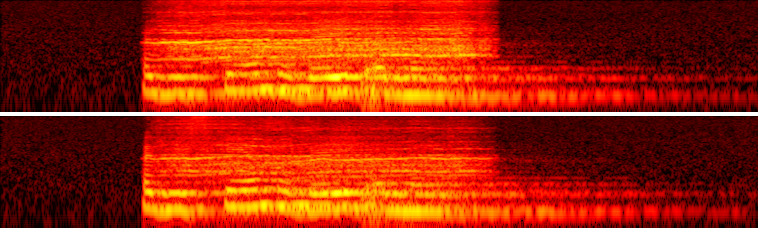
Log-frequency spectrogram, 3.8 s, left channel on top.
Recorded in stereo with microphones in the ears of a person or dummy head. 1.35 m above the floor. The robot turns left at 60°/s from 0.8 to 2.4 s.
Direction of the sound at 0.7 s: 150° right.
